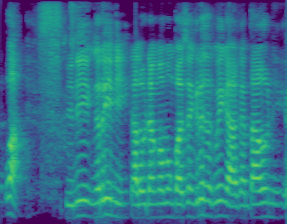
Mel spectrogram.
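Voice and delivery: mock panic. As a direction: blurt it out like you've suddenly lost your nerve. Panic on meeting an American. (panik pura-pura, cepat dan keras)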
